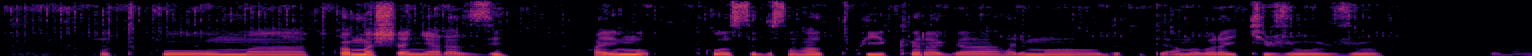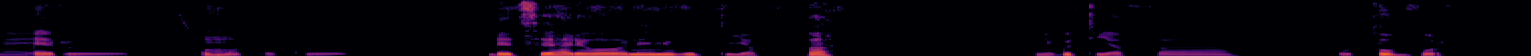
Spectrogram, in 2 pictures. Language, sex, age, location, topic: Kinyarwanda, male, 25-35, Musanze, government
